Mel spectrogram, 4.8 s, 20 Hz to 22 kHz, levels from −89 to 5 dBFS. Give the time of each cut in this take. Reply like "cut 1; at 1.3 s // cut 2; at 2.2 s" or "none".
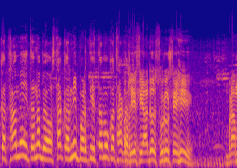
cut 1; at 2.6 s

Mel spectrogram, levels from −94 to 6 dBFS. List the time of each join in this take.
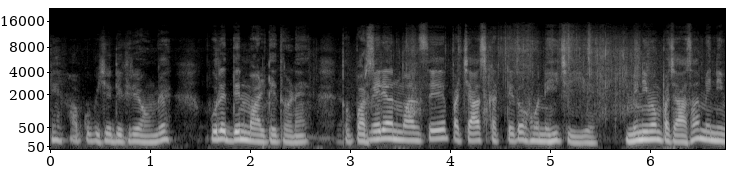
cut 1; at 3.2 s

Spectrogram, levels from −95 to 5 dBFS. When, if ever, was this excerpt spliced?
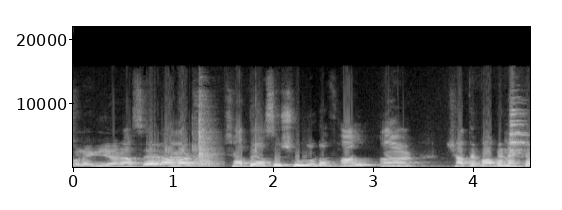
cut 1; at 1.4 s

